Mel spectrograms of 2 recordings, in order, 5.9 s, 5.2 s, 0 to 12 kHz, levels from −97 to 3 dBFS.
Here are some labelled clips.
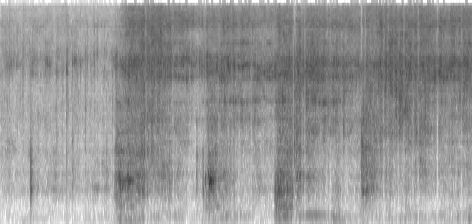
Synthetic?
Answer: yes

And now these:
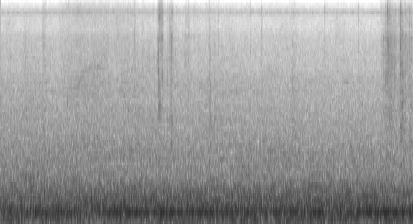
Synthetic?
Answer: no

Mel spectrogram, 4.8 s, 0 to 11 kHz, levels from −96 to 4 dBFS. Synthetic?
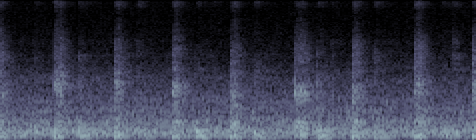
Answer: yes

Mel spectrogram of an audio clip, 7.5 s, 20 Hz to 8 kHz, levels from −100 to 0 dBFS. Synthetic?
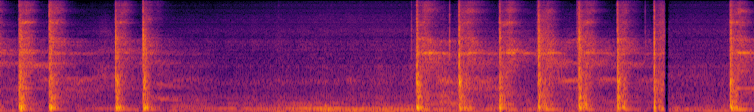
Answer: yes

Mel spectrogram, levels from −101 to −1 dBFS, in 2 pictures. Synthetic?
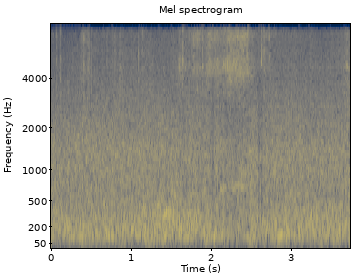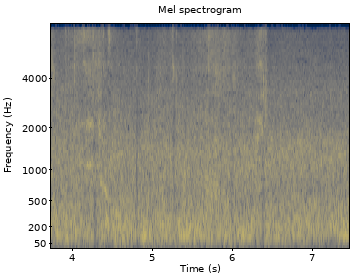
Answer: yes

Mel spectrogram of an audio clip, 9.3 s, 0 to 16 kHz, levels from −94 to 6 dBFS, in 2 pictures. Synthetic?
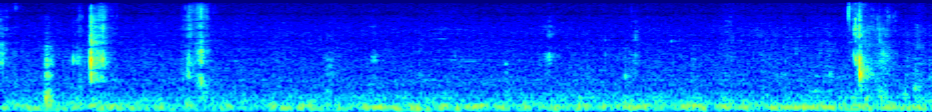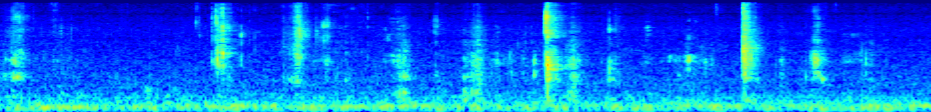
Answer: no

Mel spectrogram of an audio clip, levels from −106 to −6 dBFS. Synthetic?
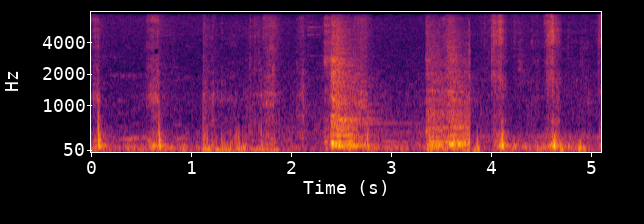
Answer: no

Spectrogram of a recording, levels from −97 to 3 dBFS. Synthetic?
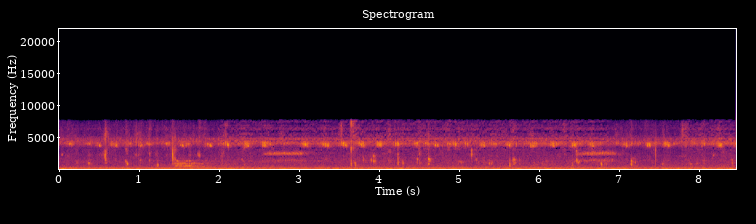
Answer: yes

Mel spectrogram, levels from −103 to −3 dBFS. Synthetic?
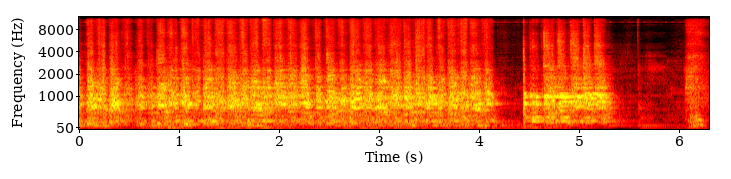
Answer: yes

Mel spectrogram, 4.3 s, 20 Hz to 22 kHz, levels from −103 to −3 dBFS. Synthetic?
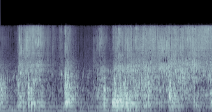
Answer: yes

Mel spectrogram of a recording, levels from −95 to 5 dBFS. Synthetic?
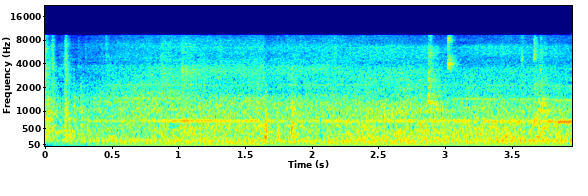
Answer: no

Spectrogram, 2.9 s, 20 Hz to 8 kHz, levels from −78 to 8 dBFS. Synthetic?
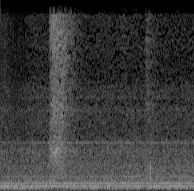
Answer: no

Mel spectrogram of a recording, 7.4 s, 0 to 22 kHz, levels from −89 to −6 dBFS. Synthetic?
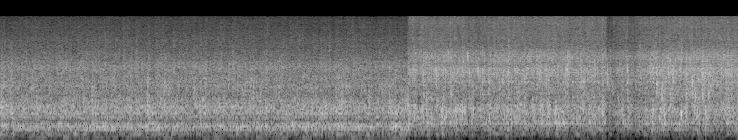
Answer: yes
